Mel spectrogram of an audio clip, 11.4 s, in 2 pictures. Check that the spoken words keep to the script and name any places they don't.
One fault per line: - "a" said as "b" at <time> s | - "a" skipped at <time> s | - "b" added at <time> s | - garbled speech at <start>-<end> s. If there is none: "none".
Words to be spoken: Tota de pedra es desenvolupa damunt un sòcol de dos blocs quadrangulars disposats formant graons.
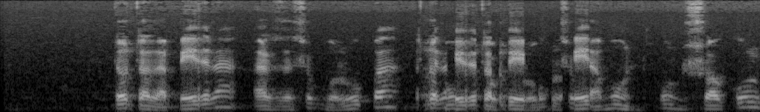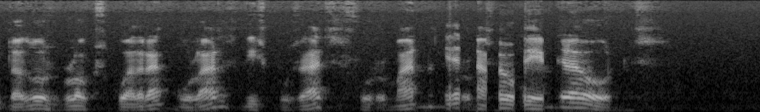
- garbled speech at 3.1-4.4 s
- garbled speech at 9.0-9.9 s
